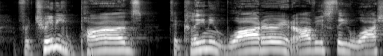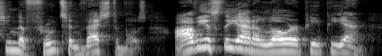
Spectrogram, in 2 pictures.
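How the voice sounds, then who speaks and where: Speaking in a strong Spanish accent, a man with a high voice sounds animated at a fairly slow pace, with ordinary pitch variation, in a very clean recording with a silent background. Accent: heavy Spanish. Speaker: carpet cleaning business owner. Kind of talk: casual tutorial vlog.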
